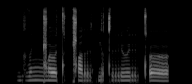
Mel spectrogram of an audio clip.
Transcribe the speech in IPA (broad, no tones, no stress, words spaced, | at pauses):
ɡʱɘ ŋ͡ǁœːtəǁɑrkjət rʏːrtʼœː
